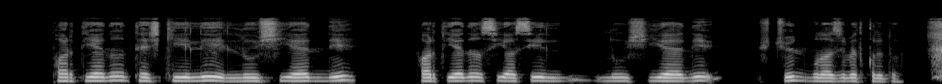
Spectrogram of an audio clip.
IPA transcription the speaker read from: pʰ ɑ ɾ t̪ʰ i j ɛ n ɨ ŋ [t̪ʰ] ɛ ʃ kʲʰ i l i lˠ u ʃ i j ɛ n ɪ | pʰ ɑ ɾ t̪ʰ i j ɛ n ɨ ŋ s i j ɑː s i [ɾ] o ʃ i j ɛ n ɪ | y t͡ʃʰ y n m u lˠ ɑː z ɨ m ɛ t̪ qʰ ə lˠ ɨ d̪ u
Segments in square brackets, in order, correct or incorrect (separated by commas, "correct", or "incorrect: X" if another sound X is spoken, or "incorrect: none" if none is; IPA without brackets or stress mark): correct, incorrect: l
